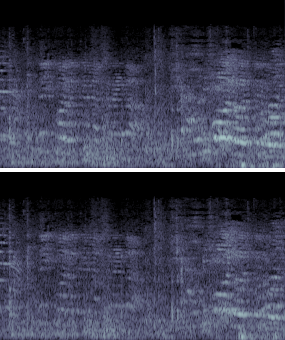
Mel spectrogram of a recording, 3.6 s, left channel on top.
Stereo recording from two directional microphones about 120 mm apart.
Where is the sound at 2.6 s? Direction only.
15° left (ahead or behind).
